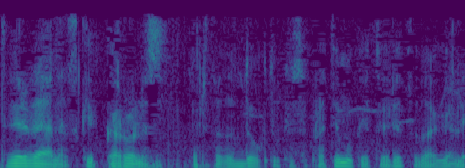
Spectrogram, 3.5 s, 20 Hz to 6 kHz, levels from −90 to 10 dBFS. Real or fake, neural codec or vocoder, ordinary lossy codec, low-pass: real; none; MP3, 24 kbps; 5.4 kHz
